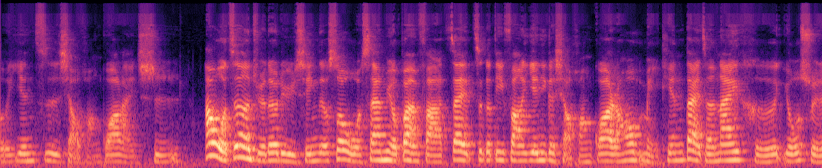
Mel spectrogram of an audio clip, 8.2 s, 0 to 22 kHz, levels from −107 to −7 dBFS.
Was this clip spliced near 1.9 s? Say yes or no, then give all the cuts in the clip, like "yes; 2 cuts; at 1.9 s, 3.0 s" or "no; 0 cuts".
yes; 1 cut; at 1.9 s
